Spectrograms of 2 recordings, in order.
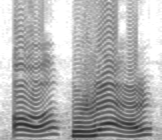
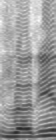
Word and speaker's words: rare: रेयर, RARE, यहाँ पर ररे नहीं पढ़ेंगे इसे, इसकी प्रोनाउंसिएशन क्या है, रेयर।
